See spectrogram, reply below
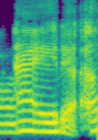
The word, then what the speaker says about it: Aida: I think it was that show called, was it Aida? Is that how you say it? – She was in Aida. – Aida. Okay.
